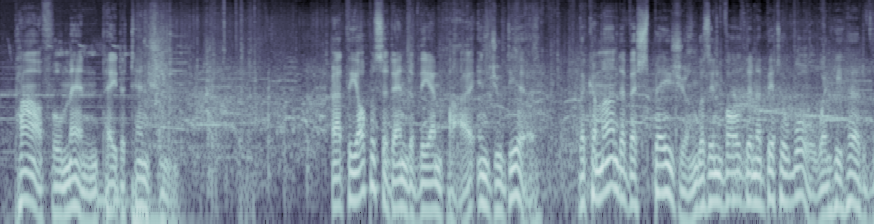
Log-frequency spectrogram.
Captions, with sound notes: Powerful men paid attention. (weapons clanging) (men shouting) At the opposite end of the empire, in Judaea, the Commander Vespasian was involved in a bitter war when he heard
